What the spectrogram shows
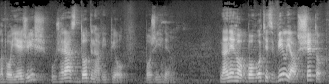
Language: Slovak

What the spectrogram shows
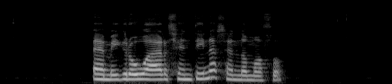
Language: Galician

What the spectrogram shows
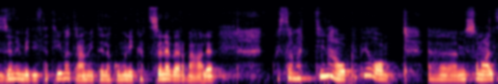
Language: Italian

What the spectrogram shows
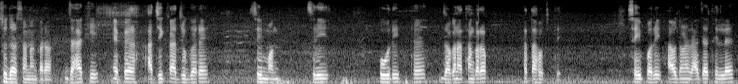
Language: Odia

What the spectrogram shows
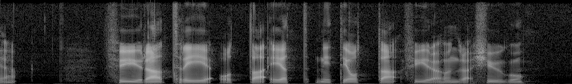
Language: Swedish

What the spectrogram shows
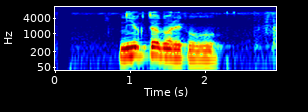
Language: Nepali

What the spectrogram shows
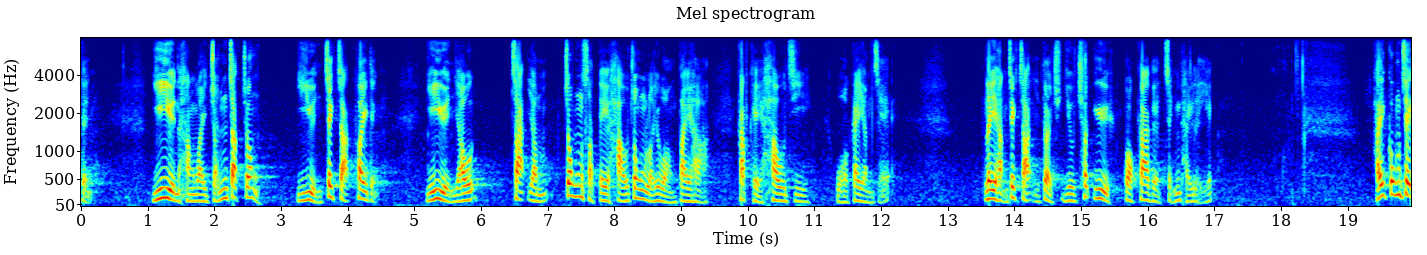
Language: Cantonese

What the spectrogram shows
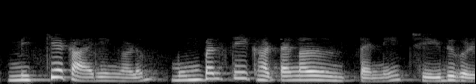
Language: Malayalam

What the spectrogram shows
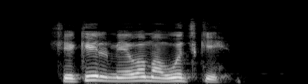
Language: Bateri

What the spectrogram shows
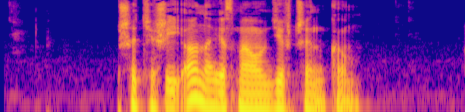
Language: Polish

